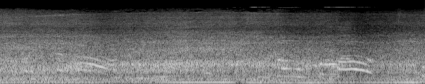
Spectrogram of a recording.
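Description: Street noise with a vehicle engine running as a steady low hum, and people's voices calling out in the background.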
